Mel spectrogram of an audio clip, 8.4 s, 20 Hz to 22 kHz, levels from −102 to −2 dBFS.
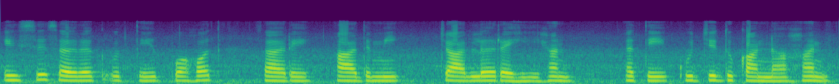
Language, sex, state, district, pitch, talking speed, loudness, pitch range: Punjabi, female, Punjab, Kapurthala, 195 Hz, 95 wpm, -16 LUFS, 190-205 Hz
